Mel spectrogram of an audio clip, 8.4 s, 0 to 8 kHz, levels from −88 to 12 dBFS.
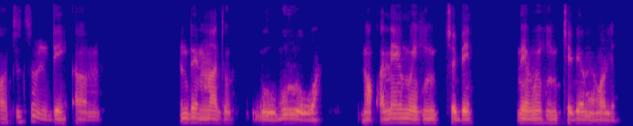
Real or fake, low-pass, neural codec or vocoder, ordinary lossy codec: fake; 7.2 kHz; codec, 16 kHz, 2 kbps, X-Codec, HuBERT features, trained on general audio; none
